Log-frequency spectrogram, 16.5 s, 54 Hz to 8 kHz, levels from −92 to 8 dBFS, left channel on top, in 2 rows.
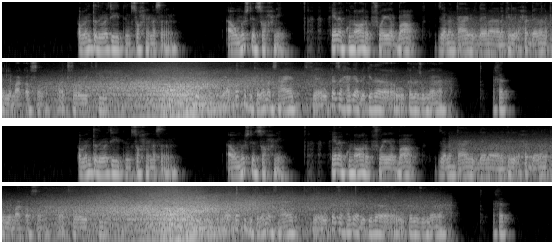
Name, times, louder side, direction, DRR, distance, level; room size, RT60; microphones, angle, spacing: voice 1, 1.1-2.6 3.4-4.2 4.9-6.2 6.6-9.9 10.7-14.9 15.6-15.8, left 1 dB, 45° left, 1.2 m, -31 dB
Car passing by, 6.7-15.0, right 2 dB, 50° right, 1.3 m, -29 dB
11.0 x 7.7 x 3.0 m
head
